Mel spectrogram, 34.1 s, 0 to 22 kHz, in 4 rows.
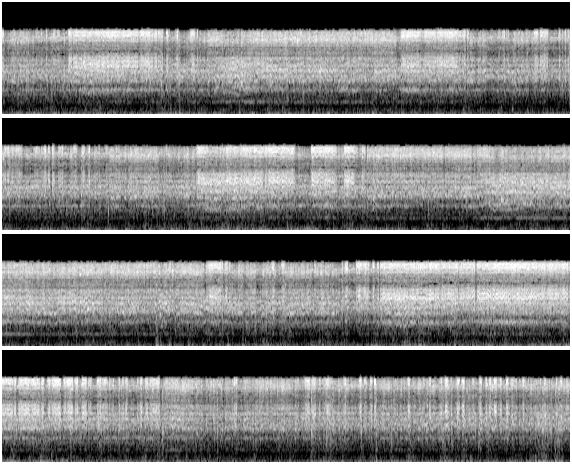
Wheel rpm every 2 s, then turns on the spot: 110, 110, 110, 110, 110, 110, 110, 110, 110, 110, 110, 110, 110, 110, 110, 110, 110.
none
